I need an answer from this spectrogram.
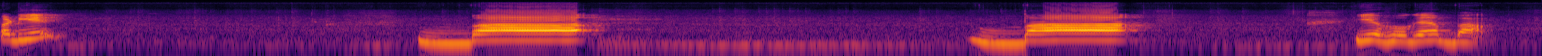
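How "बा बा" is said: loud, wide open-mouthed "ba". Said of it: "मुंह खोलना भी है".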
